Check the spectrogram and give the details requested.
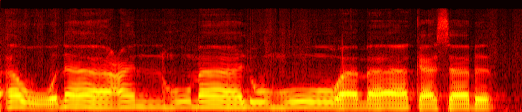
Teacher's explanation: Maluhu dipanjangkan hunya apabila diwasalkan. Ya, dengan kalimat setelahnya atau kata setelahnya. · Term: silah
